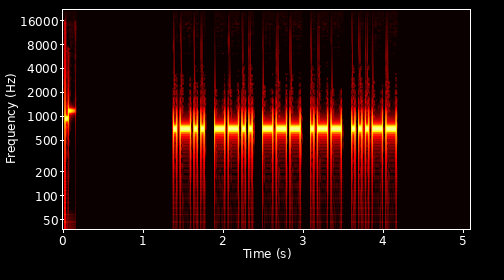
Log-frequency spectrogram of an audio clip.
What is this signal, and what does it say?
Morse code, heard as a keyed tone, about 27 wpm, 700 Hz. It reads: LZOW3
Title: Code Groups - 5 Letter:Numbers - 28wpm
